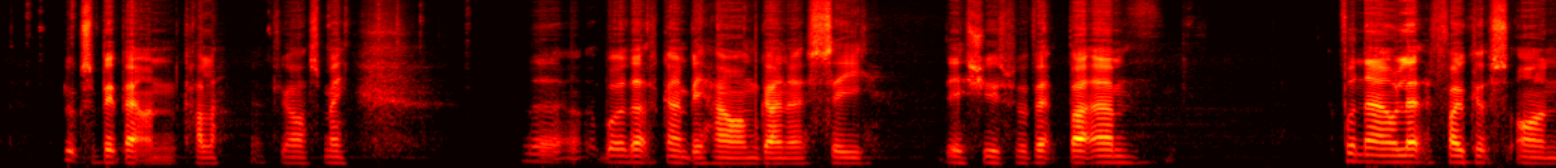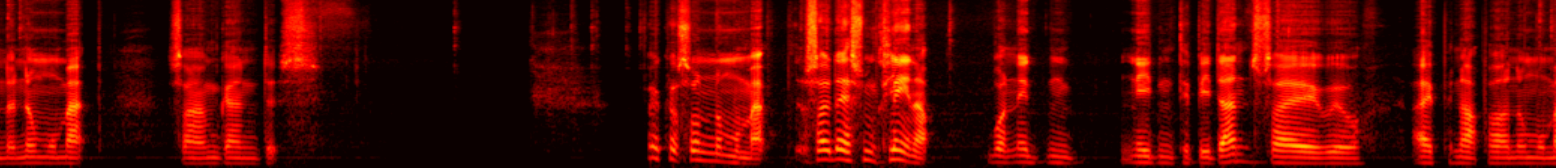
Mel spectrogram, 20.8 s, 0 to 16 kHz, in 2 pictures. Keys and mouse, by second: 1.7 middle drag, 1.8-2.5 drag, 3.4 click, 10.4-12.6 middle drag.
